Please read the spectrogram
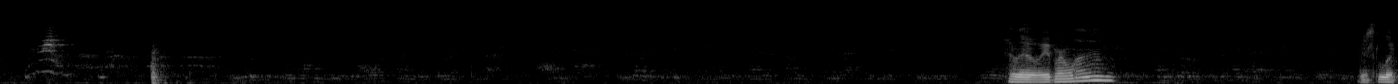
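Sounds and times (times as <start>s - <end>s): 
pet cat meowing: 0.2s - 1.0s
speech: 10.1s - 11.2s, 13.6s - 13.9s.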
